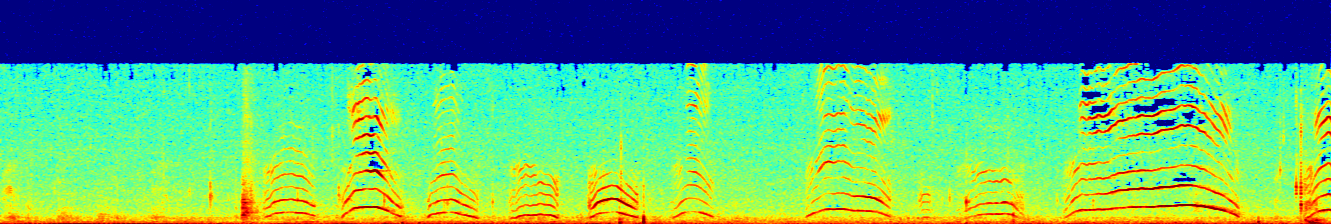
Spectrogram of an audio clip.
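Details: Mother cat and kittens: a rapid series of about a dozen short arched meows, high and plaintive, some overlapping, ending in a longer drawn-out meow, over soft indoor hum.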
